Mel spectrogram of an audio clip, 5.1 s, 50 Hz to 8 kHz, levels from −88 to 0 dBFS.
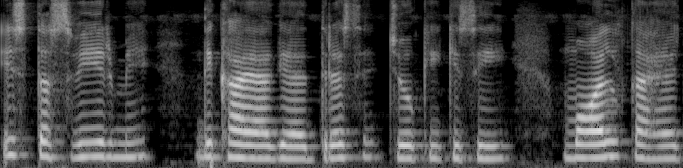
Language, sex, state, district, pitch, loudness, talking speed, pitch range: Hindi, female, Uttar Pradesh, Lucknow, 235 Hz, -20 LUFS, 130 wpm, 225-250 Hz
